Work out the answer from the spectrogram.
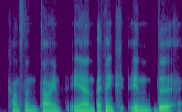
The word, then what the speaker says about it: Constantine: character that he would emphasize that it was pronounced Constantine.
